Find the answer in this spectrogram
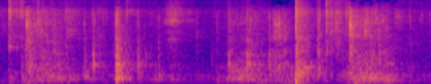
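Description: Plastic freezer drawer of a National refrigerator being pulled open, sliding and rattling, with two sharp knocks, one about a second in and a louder one about three seconds in.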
